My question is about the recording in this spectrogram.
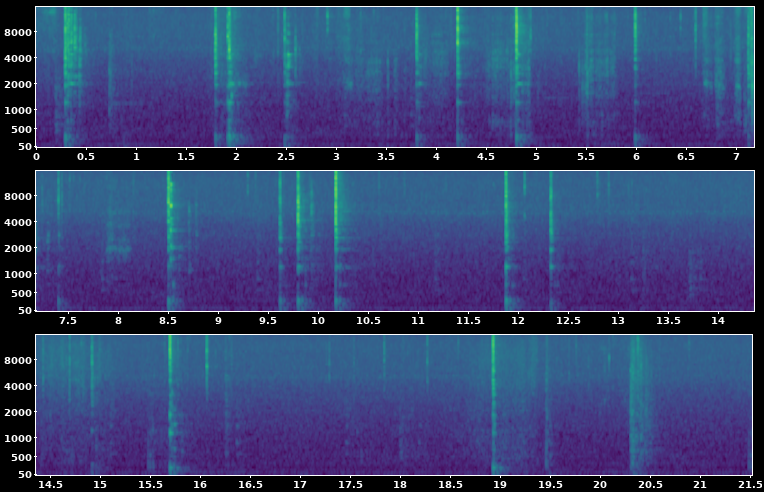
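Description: Popcorn kernels beginning to pop one at a time inside a lidded cast-iron skillet: sharp, irregular pops, roughly one every second or so.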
